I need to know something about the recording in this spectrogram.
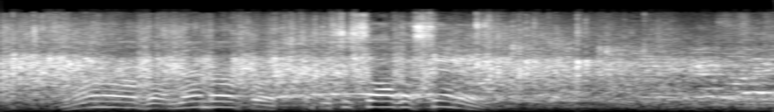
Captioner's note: some Applause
